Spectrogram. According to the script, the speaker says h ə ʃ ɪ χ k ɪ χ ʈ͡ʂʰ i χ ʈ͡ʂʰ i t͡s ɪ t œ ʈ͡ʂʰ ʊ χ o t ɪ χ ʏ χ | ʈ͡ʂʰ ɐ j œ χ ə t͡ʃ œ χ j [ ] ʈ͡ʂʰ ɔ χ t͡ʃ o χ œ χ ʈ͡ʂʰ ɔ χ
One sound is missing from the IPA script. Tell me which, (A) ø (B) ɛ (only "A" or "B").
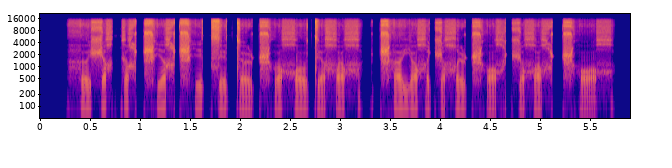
A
